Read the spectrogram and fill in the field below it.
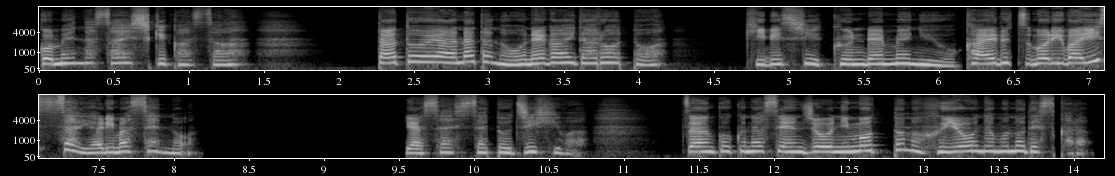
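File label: DIALOGUE Japanese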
